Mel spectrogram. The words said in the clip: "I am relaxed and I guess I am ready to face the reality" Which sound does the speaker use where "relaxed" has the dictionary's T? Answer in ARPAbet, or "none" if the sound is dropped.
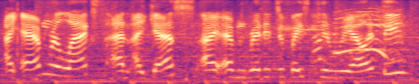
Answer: T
